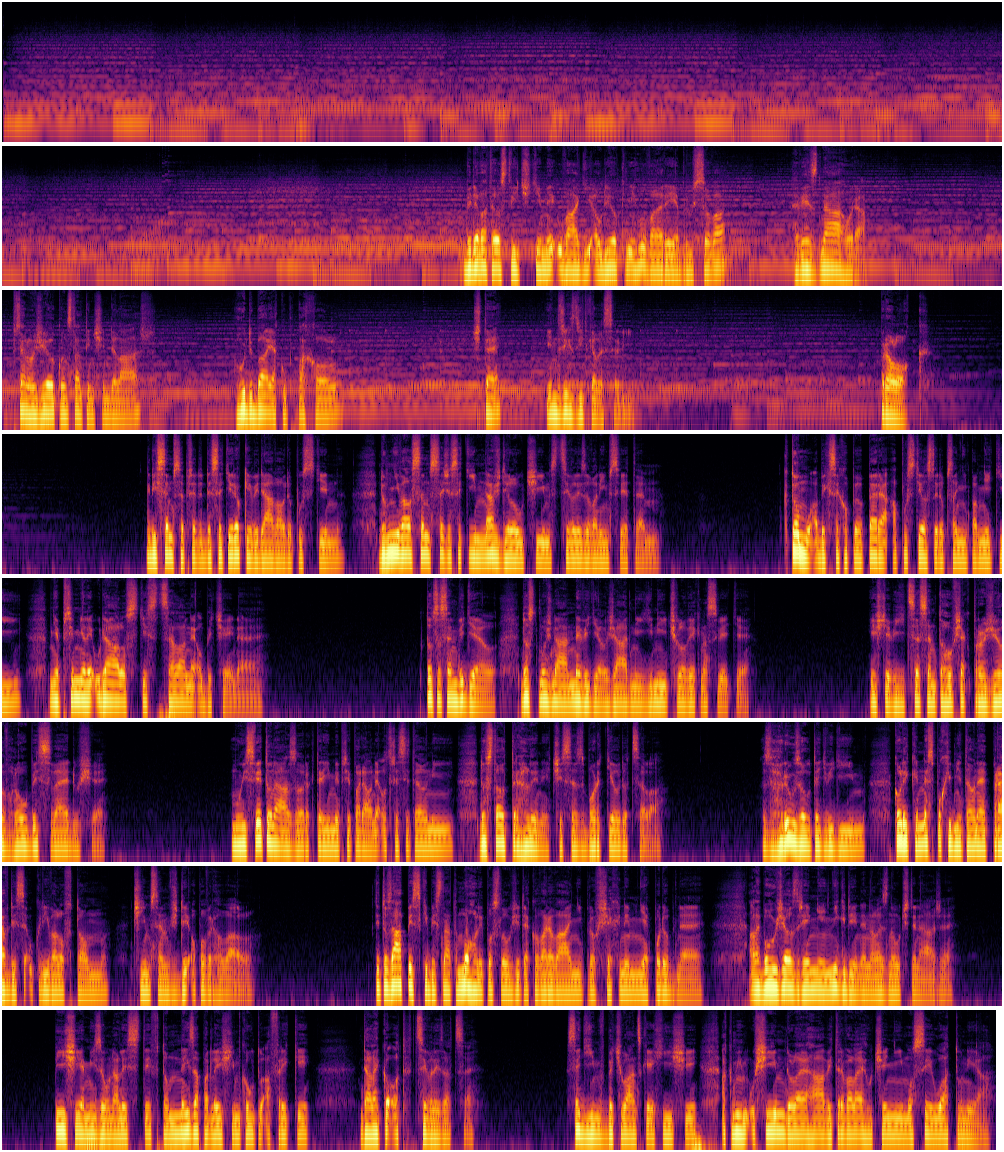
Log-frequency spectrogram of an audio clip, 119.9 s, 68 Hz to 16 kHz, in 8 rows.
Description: Kategorie: Sci-fi
01-Prolog-1.mp3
